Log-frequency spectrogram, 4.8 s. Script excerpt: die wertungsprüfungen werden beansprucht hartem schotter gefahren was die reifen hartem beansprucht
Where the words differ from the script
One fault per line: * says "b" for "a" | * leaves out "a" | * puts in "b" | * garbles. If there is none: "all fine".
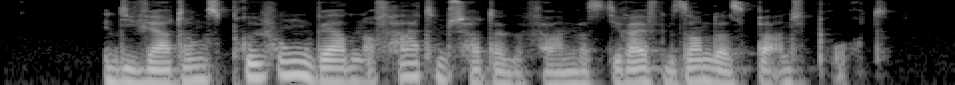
* says "auf" for "beansprucht"
* says "besonders" for "hartem"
